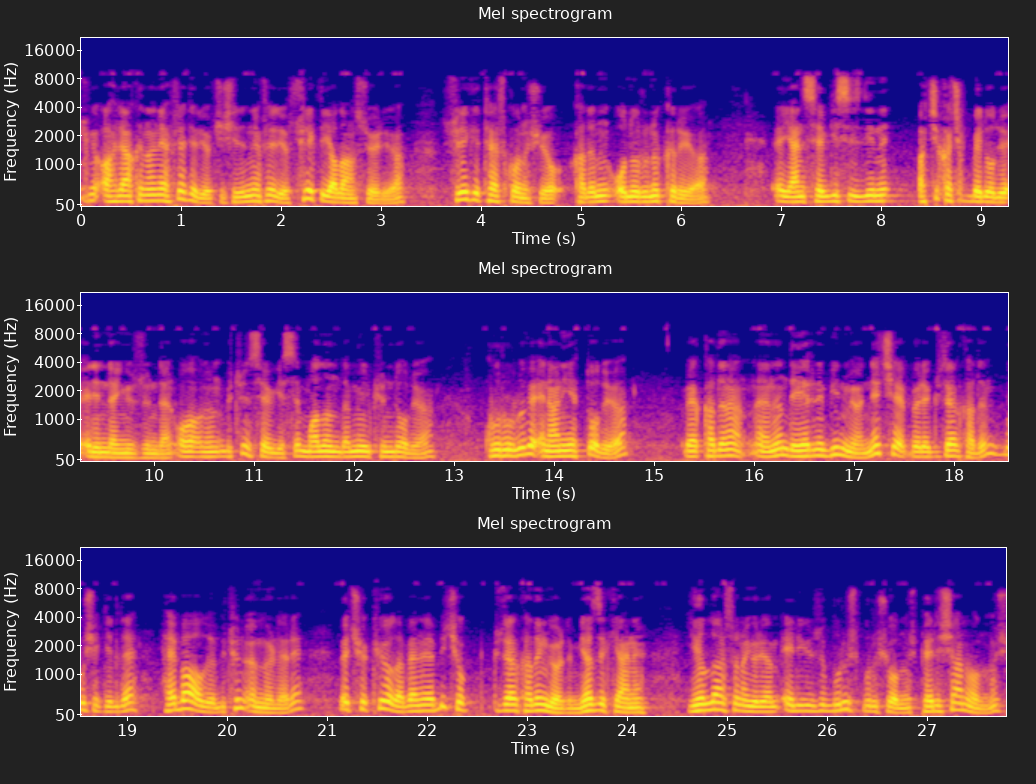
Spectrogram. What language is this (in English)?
Turkish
